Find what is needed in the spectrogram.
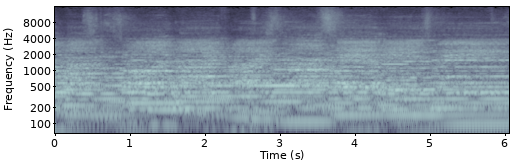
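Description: Church choir singing in parts, holding sustained chords that move to a new chord every second or so.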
